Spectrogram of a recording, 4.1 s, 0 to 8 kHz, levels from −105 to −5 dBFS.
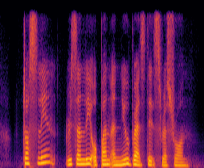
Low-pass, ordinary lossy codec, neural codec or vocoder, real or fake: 7.2 kHz; none; codec, 24 kHz, 0.5 kbps, DualCodec; fake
